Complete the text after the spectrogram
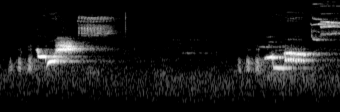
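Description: A wood thrush sings two separate flute-like phrases, each opening with a few soft notes and ending in a high, shimmering trill, clear against a quiet background with no talking.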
